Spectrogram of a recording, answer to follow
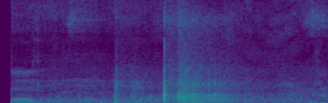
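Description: Diwali ground firecracker going off and spraying sparks: a hiss that fades away, with two sharp cracks about a second in.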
